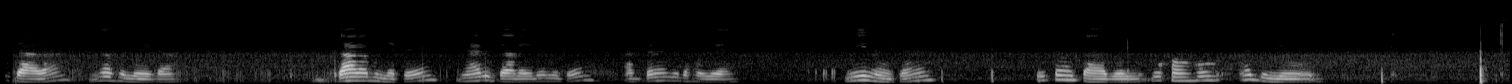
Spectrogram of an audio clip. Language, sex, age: Wolof, male, 18-24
